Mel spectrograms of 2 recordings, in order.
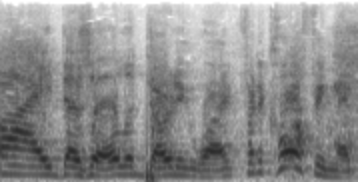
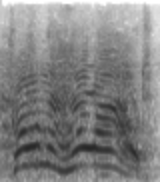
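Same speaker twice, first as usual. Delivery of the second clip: mock outrage; 11 semitones higher, 5 dB louder than usual. Indignant greeter retold.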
